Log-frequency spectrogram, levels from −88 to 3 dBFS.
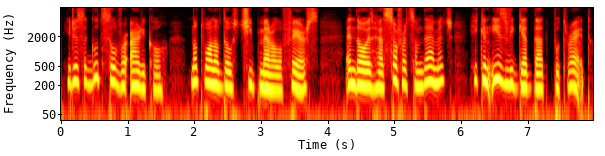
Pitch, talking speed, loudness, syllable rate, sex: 200 Hz, 195 wpm, -18 LUFS, 5.8 syllables/s, female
